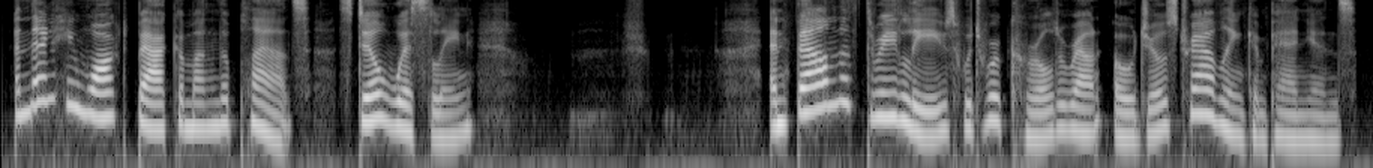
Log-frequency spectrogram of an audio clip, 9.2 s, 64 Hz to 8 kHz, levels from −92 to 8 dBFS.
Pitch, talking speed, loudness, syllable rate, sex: 225 Hz, 145 wpm, -18 LUFS, 5.1 syllables/s, female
